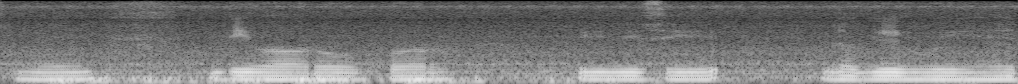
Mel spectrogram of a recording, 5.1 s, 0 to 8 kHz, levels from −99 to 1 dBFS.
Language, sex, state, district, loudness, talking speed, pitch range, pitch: Hindi, male, Uttar Pradesh, Shamli, -16 LUFS, 80 wpm, 95-100 Hz, 100 Hz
